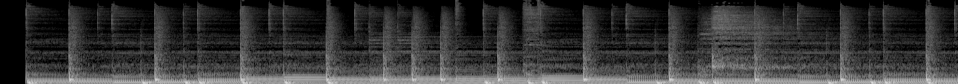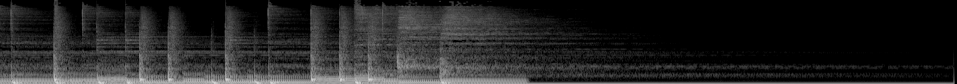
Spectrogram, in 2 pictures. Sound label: jazz drum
